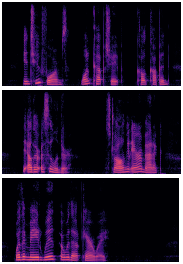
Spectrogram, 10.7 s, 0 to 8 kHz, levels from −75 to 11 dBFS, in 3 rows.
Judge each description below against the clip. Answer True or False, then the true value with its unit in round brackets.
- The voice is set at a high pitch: True (205 Hz)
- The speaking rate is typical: False (120 wpm)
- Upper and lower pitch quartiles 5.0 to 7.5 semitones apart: True (5.3 semitones)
